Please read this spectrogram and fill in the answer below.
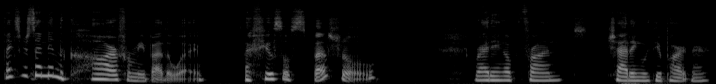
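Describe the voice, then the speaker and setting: A woman's voice: mid-range voice, very animated, normal speed, a little mellow, no room sound, clean studio sound, close to an everyday voice. A woman playing a smug, obnoxiously flirtatious thief in an audio roleplay, drawling and teasing in a sultry, mock-innocent way. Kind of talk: audio roleplay acting addressed to the listener.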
